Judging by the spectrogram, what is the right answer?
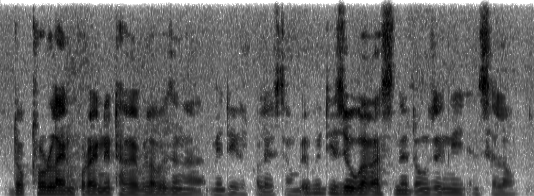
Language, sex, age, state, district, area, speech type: Bodo, male, 30-45, Assam, Kokrajhar, rural, spontaneous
